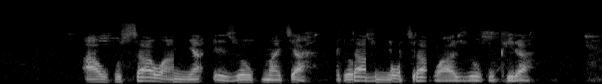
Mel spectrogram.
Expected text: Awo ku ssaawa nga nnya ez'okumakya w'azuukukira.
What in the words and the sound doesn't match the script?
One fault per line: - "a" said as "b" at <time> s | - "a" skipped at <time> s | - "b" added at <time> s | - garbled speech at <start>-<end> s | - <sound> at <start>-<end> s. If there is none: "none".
- "nga" skipped at 1.7 s
- garbled speech at 3.4-4.3 s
